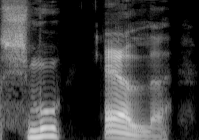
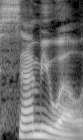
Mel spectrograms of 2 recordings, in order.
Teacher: You'll see that the sh sound is turning to an s sound, as it often does from Hebrew to English.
